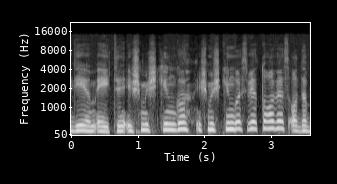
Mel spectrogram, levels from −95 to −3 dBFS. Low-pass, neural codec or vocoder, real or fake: 14.4 kHz; none; real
